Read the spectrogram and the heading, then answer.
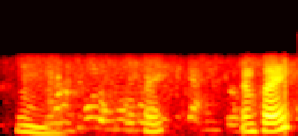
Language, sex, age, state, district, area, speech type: Bodo, female, 30-45, Assam, Chirang, rural, conversation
